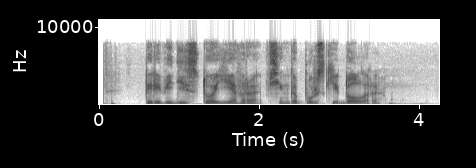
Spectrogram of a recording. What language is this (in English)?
Russian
